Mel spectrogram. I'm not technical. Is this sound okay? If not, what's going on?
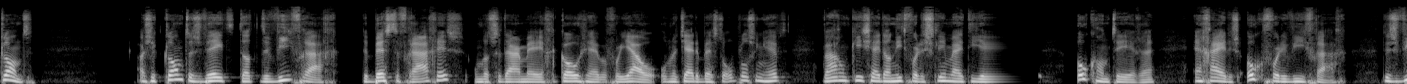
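No, not quite. Right after "de slimheid die je", at about 9.85 s, the speech smears into a fading buzz, then goes quiet until 10.41 s, when it resumes at "ook hanteren en ga" with about half a second missing. That's likely a long network dropout.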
